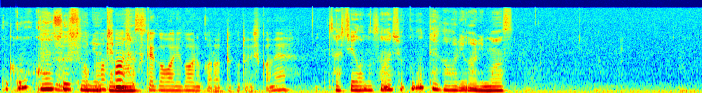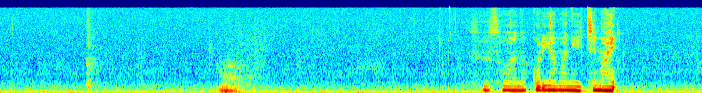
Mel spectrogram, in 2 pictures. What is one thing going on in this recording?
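A young woman speaks calmly into a microphone.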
